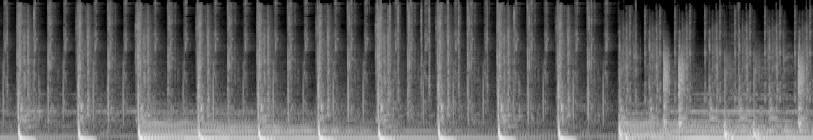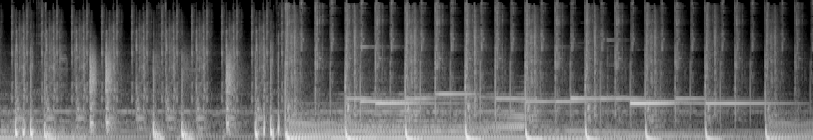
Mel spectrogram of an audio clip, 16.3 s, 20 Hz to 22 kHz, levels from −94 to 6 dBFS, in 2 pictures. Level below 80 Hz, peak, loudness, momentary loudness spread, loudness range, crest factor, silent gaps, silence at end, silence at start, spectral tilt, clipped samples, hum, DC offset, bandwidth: -20 dBFS; 0 dBFS; -19 LUFS; 8 LU; 2 LU; 16 dB; none; 0 s; 0 s; -5.5 dB/octave; under 0.1%; none; under 0.1%; over 20 kHz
